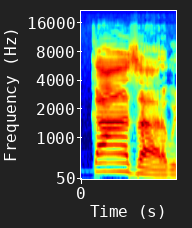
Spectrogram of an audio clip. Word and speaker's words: casa: 이거 이태리식으로 읽으면요, 까자라고 읽어야 돼요.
